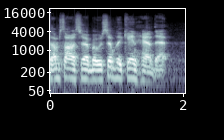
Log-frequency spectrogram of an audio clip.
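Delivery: normal talking voice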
